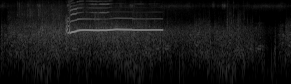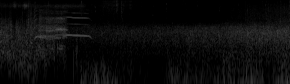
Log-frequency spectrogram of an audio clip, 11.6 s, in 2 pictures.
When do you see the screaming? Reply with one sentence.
You can hear the screaming from 1.3 to 3.3 s and from 6.5 to 7.7 s.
